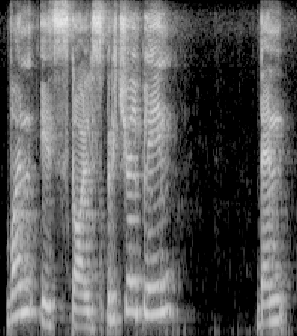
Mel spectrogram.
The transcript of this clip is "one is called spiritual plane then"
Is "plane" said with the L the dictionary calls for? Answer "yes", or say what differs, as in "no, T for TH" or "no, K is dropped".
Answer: yes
